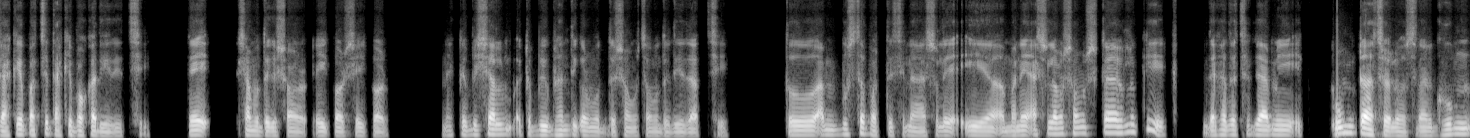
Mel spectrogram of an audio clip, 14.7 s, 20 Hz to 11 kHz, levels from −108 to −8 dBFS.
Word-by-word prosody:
যাকে 100 Hz, +4 st, +2 dB
পাচ্ছি 110 Hz, -1 st, +1 dB
তাকে -, -, -1 dB
বকা -, -, +4 dB
দিয়ে 90 Hz, -2 st, -3 dB
দিচ্ছি। 90 Hz, -, -12 dB, 0.5 s
"এই -, -, +7 dB, 0.4 s
সামনে 105 Hz, -2 st, +1 dB
থেকে 95 Hz, -1 st, +1 dB
সর, 90 Hz, -1 st, 0 dB, 0.2 s
এই 95 Hz, -, +1 dB
কর, 90 Hz, -, +1 dB
সেই 95 Hz, -1 st, -4 dB
কর"। -, -, -1 dB, 0.6 s
মানে 105 Hz, -, -13 dB
একটা 105 Hz, -2 st, -5 dB
বিশাল 120 Hz, +2 st, +3 dB, 0.2 s
একটা -, -, -7 dB
বিভ্রান্তিকর 105 Hz, -1 st, 0 dB
মধ্যে 90 Hz, -1 st, -5 dB
সমস্যার 90 Hz, -1 st, -5 dB
মধ্যে 85 Hz, -1 st, -7 dB
দিয়ে 90 Hz, -1 st, -4 dB
যাচ্ছি। -, -, -7 dB, 0.7 s
তো 105 Hz, -, +1 dB, 0.3 s
আমি 110 Hz, +2 st, -1 dB
বুঝতে 120 Hz, +3 st, -1 dB
পারতেছি 95 Hz, -2 st, -5 dB
না 95 Hz, -, -1 dB
আসলে 100 Hz, +2 st, -3 dB, 0.3 s
ইয়া 100 Hz, -1 st, +3 dB
আ -, -, +1 dB
মানে 100 Hz, +2 st, +2 dB
আসলে 135 Hz, -, -2 dB
আমার 135 Hz, +1 st, -2 dB
সমস্যাটা 145 Hz, +2 st, 0 dB
হলো 175 Hz, +2 st, -3 dB
কি? 235 Hz, -, -1 dB, 0.6 s
দেখা 105 Hz, +2 st, +2 dB
যাচ্ছে 115 Hz, -, -3 dB
যে -, -, +7 dB
আমি 115 Hz, +1 st, -1 dB, 0.5 s
ঘুমটা 155 Hz, +3 st, +6 dB
আসলে 100 Hz, -3 st, +1 dB
হচ্ছে 90 Hz, -, -8 dB
না। 95 Hz, -, +1 dB
আর -, -, -4 dB
ঘুম 120 Hz, +2 st, 0 dB
105 Hz, 195 wpm, -25 LUFS, 95-115 Hz, 0.7 s, এই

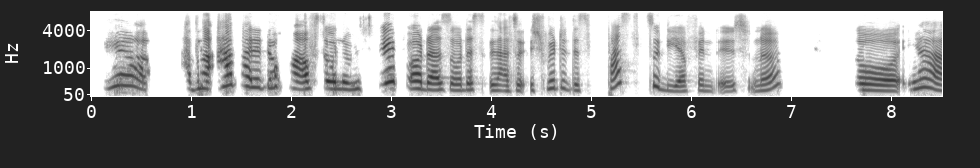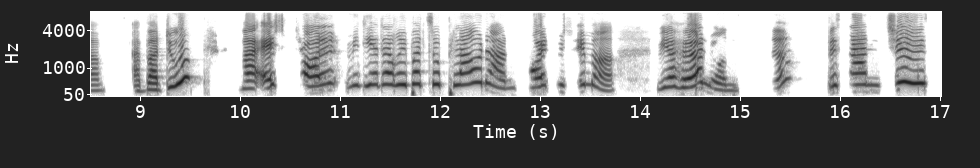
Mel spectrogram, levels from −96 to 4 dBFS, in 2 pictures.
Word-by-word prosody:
Ja, 370 Hz, +3 st, -3 dB, 0.4 s
aber 265 Hz, 0 st, -1 dB
arbeite 360 Hz, -5 st, 0 dB
doch 290 Hz, +5 st, -6 dB
mal 265 Hz, -3 st, 0 dB
auf 260 Hz, -, 0 dB
so 265 Hz, -, 0 dB
'nem 250 Hz, 0 st, -4 dB
Schiff 470 Hz, -, -1 dB
oder 235 Hz, -4 st, 0 dB
so. 215 Hz, -2 st, -8 dB
Das 225 Hz, +1 st, -9 dB
also, 200 Hz, 0 st, -9 dB
ich 210 Hz, -, -17 dB
würde 280 Hz, 0 st, -9 dB
das 205 Hz, -2 st, -13 dB, 0.2 s
passt 445 Hz, -, -6 dB, 0.2 s
zu 350 Hz, -4 st, -6 dB
dir, 180 Hz, -3 st, -9 dB
finde 185 Hz, -1 st, -17 dB
ich, 185 Hz, +5 st, -15 dB
ne? 205 Hz, -, -8 dB, 0.8 s
So, 200 Hz, -4 st, -2 dB
ja 250 Hz, -7 st, -4 dB, 0.3 s
Aber 190 Hz, +5 st, +2 dB
du, 325 Hz, -, +2 dB, 0.6 s
war 270 Hz, 0 st, +5 dB
echt 405 Hz, -, +5 dB, 0.2 s
toll, 360 Hz, 0 st, +7 dB, 0.2 s
mit 370 Hz, +2 st, -8 dB
dir 410 Hz, +2 st, 0 dB
darüber 415 Hz, +1 st, +3 dB
zu 425 Hz, -2 st, +1 dB
plaudern. 405 Hz, -, +1 dB
Freut 330 Hz, +5 st, +3 dB
mich 400 Hz, -2 st, -9 dB
immer. 355 Hz, -, -3 dB, 0.4 s
Wir 325 Hz, +5 st, 0 dB
hören 350 Hz, +9 st, +6 dB
uns, 205 Hz, -5 st, -6 dB, 0.3 s
ne? 325 Hz, -, -1 dB, 0.4 s
Bis 385 Hz, +2 st, -3 dB
dann. 405 Hz, -1 st, +2 dB
Tschüss. 470 Hz, -2 st, +7 dB
290 Hz, 155 wpm, -22 LUFS, -, 0.8 s, toll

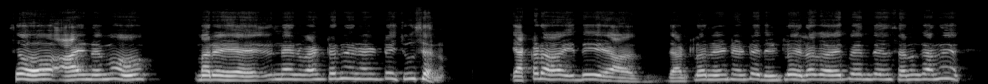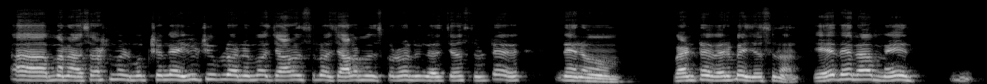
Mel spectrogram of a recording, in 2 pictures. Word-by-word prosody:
So 250 Hz, -, +3 dB, 0.5 s
ఆయనేమో 230 Hz, +3 st, +2 dB, 0.8 s
మరి 215 Hz, 0 st, +5 dB, 0.6 s
నేను 235 Hz, -1 st, 0 dB
వెంటనే 255 Hz, +4 st, -1 dB, 0.2 s
అంటే 250 Hz, +2 st, -5 dB
చూశాను. 265 Hz, 0 st, -1 dB, 0.8 s
ఎక్కడ 255 Hz, +7 st, -2 dB, 0.3 s
ఇది 225 Hz, +3 st, -3 dB, 0.3 s
ఆ!దాంట్లో 150 Hz, +6 st, -6 dB, 0.2 s
ఏంటంటే 225 Hz, +1 st, -3 dB
దీంట్లో 200 Hz, +3 st, -2 dB
ఇలాగ 230 Hz, +2 st, -2 dB
అయిపోయింది 235 Hz, +1 st, -2 dB
అనేసి 230 Hz, -1 st, -7 dB
అనగానే 235 Hz, +4 st, -3 dB, 0.6 s
ఆహ్, 195 Hz, -1 st, +4 dB
మన 200 Hz, -1 st, +2 dB, 0.2 s
సోషల్ 205 Hz, +2 st, -4 dB
మీడియా 205 Hz, -3 st, -3 dB
ముఖ్యంగా 215 Hz, +2 st, 0 dB
యూట్యూబ్‌లోనేమో 220 Hz, -2 st, -1 dB
చానెల్స్‌లో 205 Hz, +1 st, -2 dB
చాలా 185 Hz, +2 st, +2 dB
మంది 195 Hz, -2 st, +1 dB
స్క్రోలింగ్ 195 Hz, -1 st, -1 dB
అది 180 Hz, 0 st, -1 dB
చేస్తుంటే 190 Hz, +3 st, -4 dB, 0.7 s
నేను 175 Hz, -3 st, +3 dB, 0.9 s
వెంటనే 190 Hz, +4 st, +3 dB
వెరిఫై 195 Hz, +1 st, +3 dB
చేస్తున్నాను. 175 Hz, 0 st, -3 dB, 0.3 s
ఏదైనా 225 Hz, 0 st, +3 dB, 0.2 s
మెయిన్ 195 Hz, 0 st, +3 dB, 0.4 s
హ్మ్. 245 Hz, -, -13 dB
210 Hz, 105 wpm, -19 LUFS, 195-230 Hz, 0.9 s, మరి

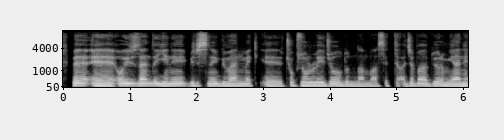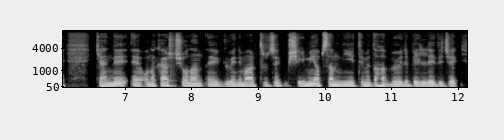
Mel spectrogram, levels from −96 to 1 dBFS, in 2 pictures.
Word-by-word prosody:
ve, 130 Hz, 0 st, +3 dB
eee, 110 Hz, -1 st, +4 dB
o 120 Hz, +2 st, +3 dB
yüzden 125 Hz, 0 st, +4 dB
de 125 Hz, -, +2 dB
yeni 115 Hz, 0 st, +3 dB
birisine 110 Hz, +2 st, +2 dB
güvenmek, 110 Hz, 0 st, 0 dB
eee, 95 Hz, -2 st, -2 dB
çok 105 Hz, +1 st, -6 dB
zorlayıcı 105 Hz, +1 st, +2 dB
olduğundan 90 Hz, -5 st, -2 dB
bahsetti. 90 Hz, +1 st, -7 dB
Acaba, 115 Hz, +1 st, -1 dB
diyorum, 110 Hz, -2 st, +1 dB
yani, 100 Hz, +1 st, +2 dB, 0.5 s
kendi, 110 Hz, +5 st, 0 dB
eee, 95 Hz, -1 st, -2 dB
ona 100 Hz, +4 st, -3 dB
karşı 105 Hz, -1 st, -3 dB
olan, 110 Hz, -1 st, 0 dB
eee, 90 Hz, -1 st, -2 dB
güvenimi 95 Hz, +2 st, -2 dB
artıracak 100 Hz, +1 st, -4 dB
bir 90 Hz, -, -3 dB
şey 85 Hz, +2 st, -1 dB
mi 115 Hz, +2 st, +2 dB
yapsam? 100 Hz, -4 st, +1 dB
Niyetimi 90 Hz, 0 st, -2 dB
daha 95 Hz, -2 st, -2 dB
böyle 90 Hz, -1 st, -1 dB
belli 90 Hz, +1 st, +1 dB
edecek... 85 Hz, -1 st, -3 dB
105 Hz, 165 wpm, -22 LUFS, 90-110 Hz, 0.5 s, eee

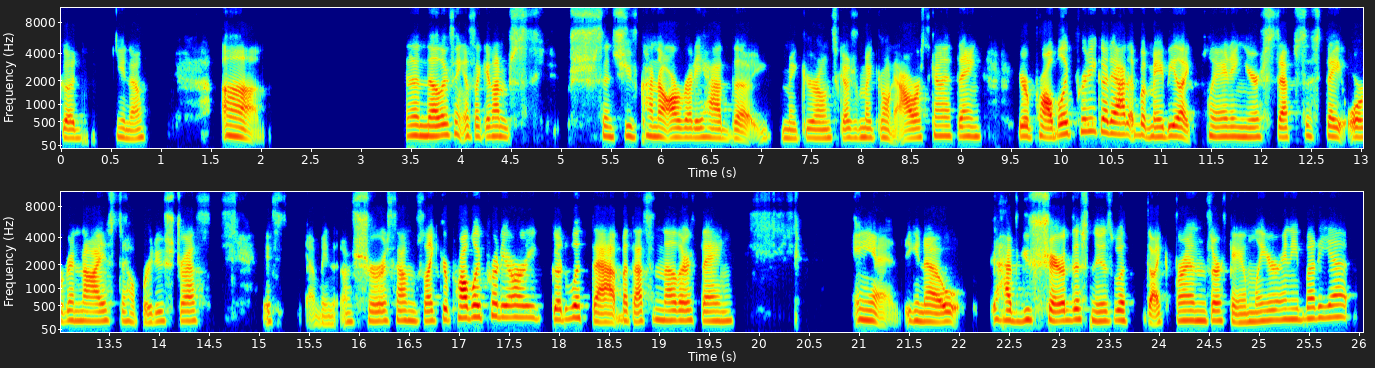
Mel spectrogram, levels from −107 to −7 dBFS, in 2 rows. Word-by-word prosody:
good. 160 Hz, -2 st, -1 dB, 0.4 s
You 175 Hz, -2 st, -6 dB
know, 155 Hz, +2 st, -4 dB, 0.8 s
um -, -, +2 dB, 1.4 s
And 205 Hz, 0 st, 0 dB
another 200 Hz, +2 st, +5 dB
thing 240 Hz, -1 st, -6 dB
is, 200 Hz, -1 st, -5 dB
like 195 Hz, -2 st, -5 dB
and 190 Hz, -, 0 dB
I'm 195 Hz, -1 st, +1 dB
s 175 Hz, -, -10 dB, 0.4 s
since 195 Hz, -, -7 dB
you've 195 Hz, -3 st, -4 dB
kinda 195 Hz, -2 st, +1 dB
already 175 Hz, 0 st, +3 dB
had 170 Hz, -3 st, -1 dB
the 160 Hz, -, -1 dB
you 155 Hz, -, -15 dB
make 160 Hz, -1 st, -7 dB
your 165 Hz, -1 st, -1 dB
own 160 Hz, +1 st, -2 dB
schedule, 170 Hz, 0 st, -5 dB
make 175 Hz, -1 st, -4 dB
your 175 Hz, -, -3 dB
own 165 Hz, -, -4 dB
hours 170 Hz, +2 st, +2 dB
kinda 200 Hz, 0 st, -1 dB
thing, 190 Hz, 0 st, -2 dB, 0.4 s
you're 195 Hz, 0 st, +2 dB
probably 185 Hz, +7 st, +4 dB
pretty 285 Hz, +4 st, -3 dB
good 275 Hz, -2 st, +1 dB
at 230 Hz, -1 st, +6 dB
it, -, -, -3 dB
but 215 Hz, -4 st, -1 dB
maybe, 185 Hz, +2 st, 0 dB
like, 185 Hz, -, +3 dB
planning 190 Hz, -1 st, -2 dB
your 180 Hz, 0 st, -1 dB
steps 180 Hz, -2 st, -1 dB
to 205 Hz, -, -8 dB
stay 190 Hz, 0 st, -2 dB
organized 185 Hz, 0 st, +1 dB
to 180 Hz, -, -7 dB
help 160 Hz, -3 st, -9 dB
reduce 180 Hz, +4 st, -6 dB
stress. 185 Hz, -, -2 dB, 0.5 s
It's 375 Hz, -2 st, -12 dB, 0.2 s
I -, -, -10 dB
mean, 130 Hz, 0 st, -12 dB
I'm 170 Hz, -, -8 dB
sure 180 Hz, +1 st, -1 dB
it 185 Hz, -, -2 dB
sounds 190 Hz, -1 st, -2 dB
like 185 Hz, 0 st, +2 dB
you're 210 Hz, -, +2 dB
probably 240 Hz, +4 st, +8 dB
pretty 255 Hz, -1 st, +1 dB
already 245 Hz, -1 st, +2 dB
good 210 Hz, 0 st, +1 dB
with 245 Hz, +1 st, +3 dB
that, 160 Hz, +2 st, +5 dB
but 190 Hz, -2 st, -1 dB
that's 175 Hz, +5 st, 0 dB
another 195 Hz, -1 st, +1 dB
thing. 180 Hz, 0 st, -1 dB, 1.2 s
And, 195 Hz, -3 st, -3 dB
you 185 Hz, 0 st, -6 dB
know, 170 Hz, -, +2 dB, 0.3 s
have 195 Hz, -3 st, +1 dB
you 205 Hz, -, 0 dB
shared 190 Hz, -1 st, +4 dB
this 210 Hz, 0 st, 0 dB
news 180 Hz, 0 st, -2 dB
with, 195 Hz, -1 st, +2 dB, 0.2 s
like, -, -, +1 dB
friends 190 Hz, 0 st, 0 dB
or 190 Hz, 0 st, +4 dB
family 170 Hz, +3 st, -3 dB
or 200 Hz, -, -1 dB
anybody 215 Hz, +3 st, -2 dB
yet? 250 Hz, 0 st, -1 dB
190 Hz, 190 wpm, -25 LUFS, 175-205 Hz, 1.4 s, probably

